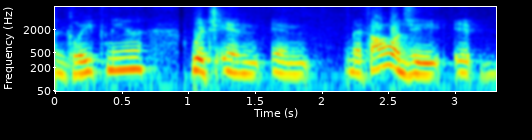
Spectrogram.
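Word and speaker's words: Gleipnir: is uh the rope i think it's pronounced glyph near gleefnir which in in mythology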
